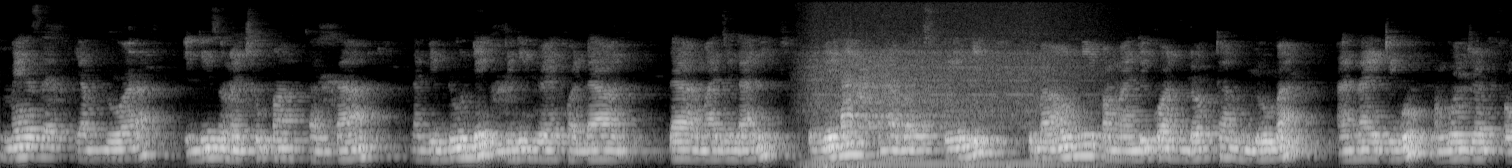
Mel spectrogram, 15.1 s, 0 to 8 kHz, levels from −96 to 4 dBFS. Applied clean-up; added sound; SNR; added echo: none; Train; 13 dB; reverberation time 0.9 s.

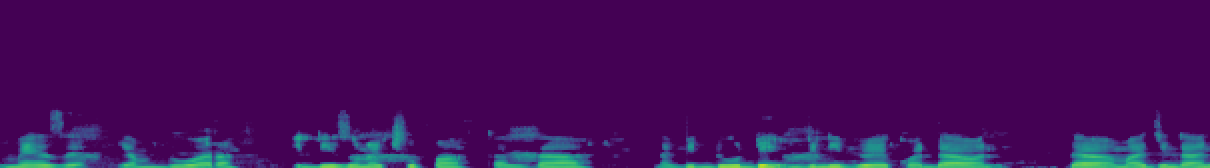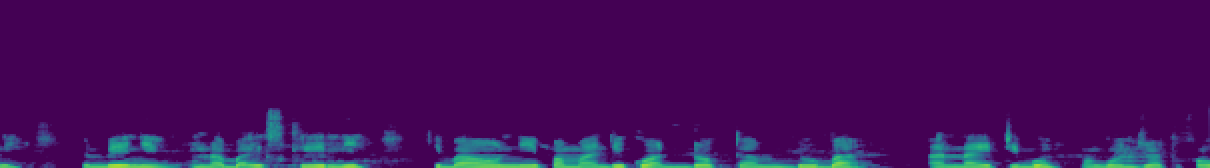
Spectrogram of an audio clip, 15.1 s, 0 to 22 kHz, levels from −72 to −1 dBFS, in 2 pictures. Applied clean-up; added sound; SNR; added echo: none; none; none; none.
